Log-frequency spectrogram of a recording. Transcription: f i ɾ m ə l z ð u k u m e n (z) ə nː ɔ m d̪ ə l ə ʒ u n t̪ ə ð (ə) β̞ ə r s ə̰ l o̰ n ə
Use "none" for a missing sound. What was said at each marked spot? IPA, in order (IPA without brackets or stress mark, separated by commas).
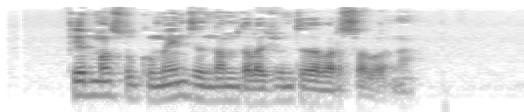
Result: z, ə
